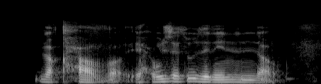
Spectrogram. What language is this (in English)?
Kabyle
